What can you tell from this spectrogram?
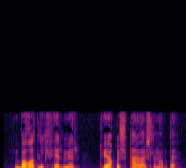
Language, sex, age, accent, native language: Uzbek, male, 18-24, Farg'ona, Uzbek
